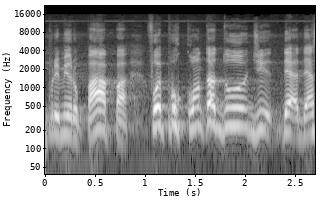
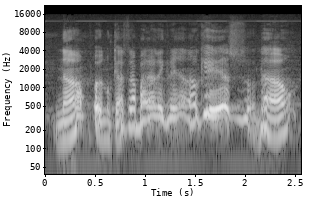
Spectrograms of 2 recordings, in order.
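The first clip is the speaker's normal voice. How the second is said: mock refusal; 5 semitones higher, 7 dB quieter, faster than usual. Worker refusing church work.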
